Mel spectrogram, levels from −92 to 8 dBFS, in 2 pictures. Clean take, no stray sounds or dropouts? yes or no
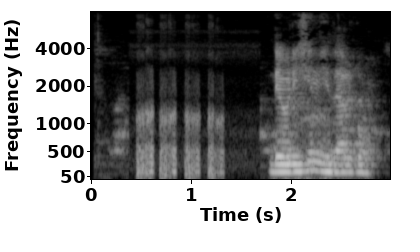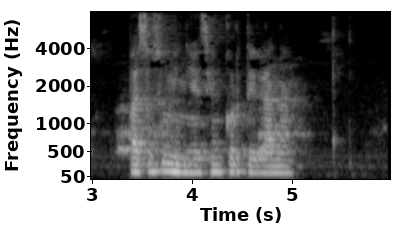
no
